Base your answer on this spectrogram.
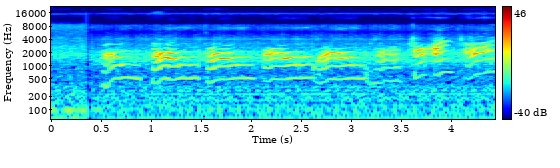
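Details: Dog giving a string of drawn-out, tonal whines, each rising then leveling off, about one every half second, with a low rumbling hum underneath.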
